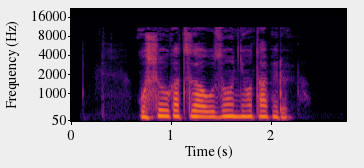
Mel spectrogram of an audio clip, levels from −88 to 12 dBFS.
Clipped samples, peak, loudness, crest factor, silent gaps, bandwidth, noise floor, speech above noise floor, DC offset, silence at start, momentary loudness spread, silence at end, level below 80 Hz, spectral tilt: under 0.1%; -4 dBFS; -21 LUFS; 18 dB; none; 11.5 kHz; -58 dBFS; 38 dB; under 0.1%; 0.7 s; 7 LU; 0.55 s; -66 dBFS; -6 dB/octave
